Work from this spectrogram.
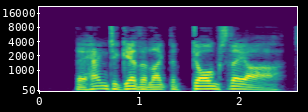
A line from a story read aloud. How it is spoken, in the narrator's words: snapped Mario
